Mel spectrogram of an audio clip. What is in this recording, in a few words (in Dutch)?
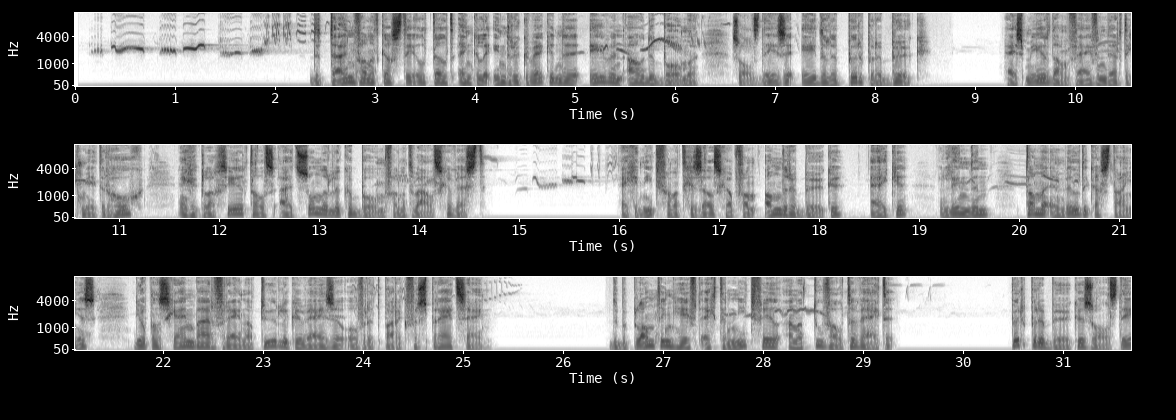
audioguide nl adulte; modave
